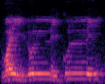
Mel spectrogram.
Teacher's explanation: तनवीन के बाद लाम हुर्फ यरमनुन में से इदगाम होगा बगैर गुन्ना के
